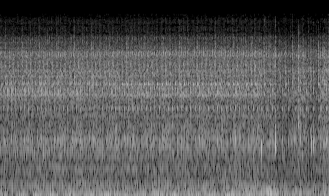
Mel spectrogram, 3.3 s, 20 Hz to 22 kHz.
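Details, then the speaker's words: 2014 Kia Forte 2.0 GDI with check engine light and P0301 code, shaking at idle: uneven stumble with a repeating skip, cylinder 1 misfire traced to a weak ignition coil. "change and big change those looking like cylinder one is the problem"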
